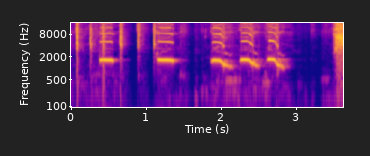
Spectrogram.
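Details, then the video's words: Loud, non-stop white-rumped shama song with fills: rapid ticking notes, long level whistles, then three drooping whistled notes in a row and a final burst of noise. "MURAI BATU GACOR FULL ISIAN TEMBAKAN KENCANG, KICAUAN YANG SANGAT MENGGAIRAH KAN MURAI BATU ISTIMEWA"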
